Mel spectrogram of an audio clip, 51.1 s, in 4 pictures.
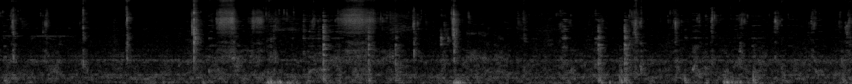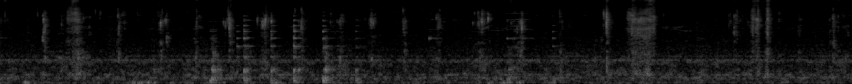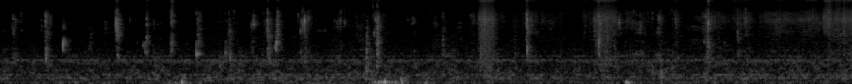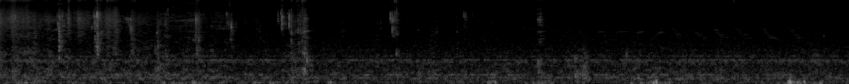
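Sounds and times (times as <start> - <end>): wet chewing and lip smacks: 23.7 - 32.5, 39.2 - 43.1, 44.0 - 44.4.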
